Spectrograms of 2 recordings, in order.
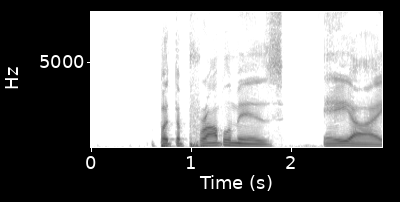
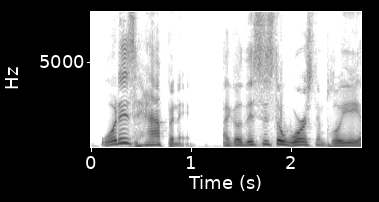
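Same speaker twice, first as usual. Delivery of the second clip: higher, louder disbelief; exasperated; 7 semitones higher, 4 dB louder than usual. Retold or imitated. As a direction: throw up your hands in outrage. Exasperated at restaurant.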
